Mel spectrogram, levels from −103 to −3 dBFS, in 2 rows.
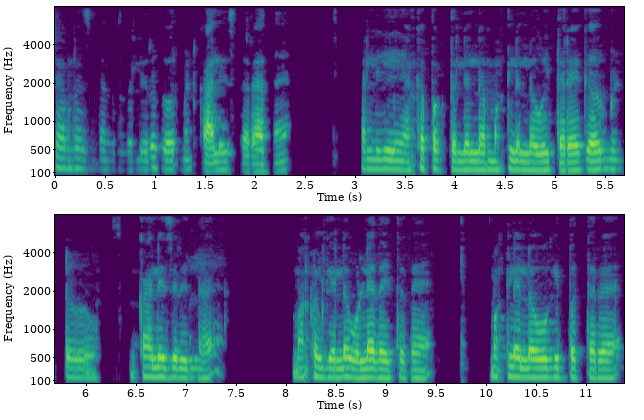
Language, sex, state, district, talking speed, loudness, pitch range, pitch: Kannada, female, Karnataka, Chamarajanagar, 90 wpm, -28 LUFS, 150-165 Hz, 155 Hz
